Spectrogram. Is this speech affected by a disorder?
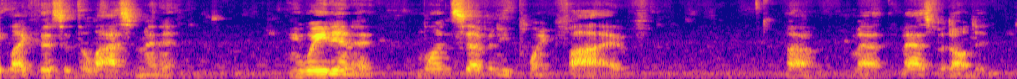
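No.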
